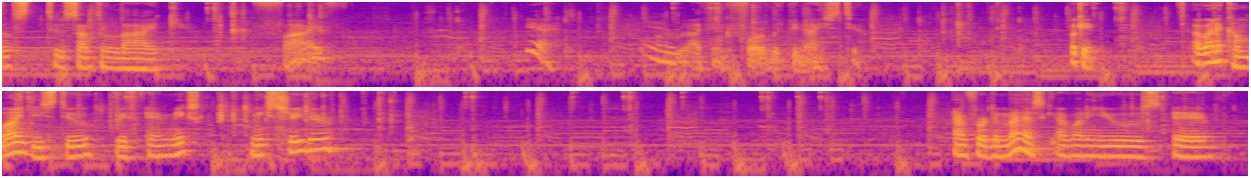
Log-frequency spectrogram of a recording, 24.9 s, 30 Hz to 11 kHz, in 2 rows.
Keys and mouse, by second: 1.7-3.1 drag, 6.7-7.9 drag, 9.6 Tab, 10.9 drag, 12.1 click, 12.9 click, 13.4 shift+a, 15.7 Down, 17.2 typing, 18.1 drag, 19.3 drag, 20.4 click, 22.3 shift+middle click, 23.8 shift+a.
